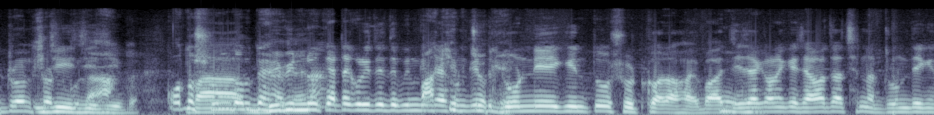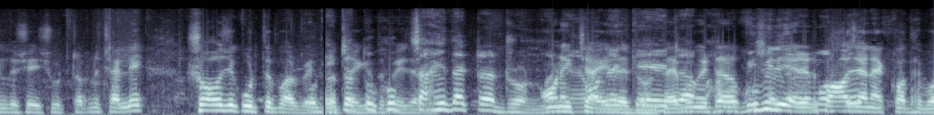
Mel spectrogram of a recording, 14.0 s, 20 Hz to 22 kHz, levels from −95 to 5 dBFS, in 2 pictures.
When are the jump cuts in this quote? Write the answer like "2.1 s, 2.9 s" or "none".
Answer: 9.4 s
